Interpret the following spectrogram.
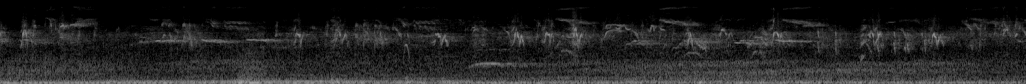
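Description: Several small birds chirping and calling in quick, overlapping high notes, over a low steady rumble that fades out about four seconds in.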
